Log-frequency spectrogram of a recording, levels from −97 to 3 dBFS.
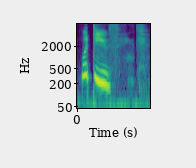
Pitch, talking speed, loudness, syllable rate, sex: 255 Hz, 260 wpm, -15 LUFS, 4.9 syllables/s, female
